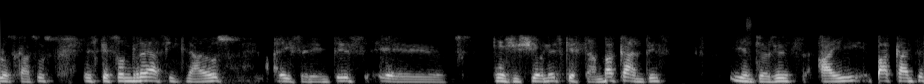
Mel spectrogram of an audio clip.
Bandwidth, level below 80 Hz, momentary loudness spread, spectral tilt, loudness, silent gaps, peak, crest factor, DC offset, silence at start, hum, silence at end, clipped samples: 6.6 kHz; -64 dBFS; 12 LU; -9.5 dB/octave; -24 LUFS; 6.76-6.81 s; -6 dBFS; 18 dB; under 0.1%; 0 s; none; 0 s; under 0.1%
